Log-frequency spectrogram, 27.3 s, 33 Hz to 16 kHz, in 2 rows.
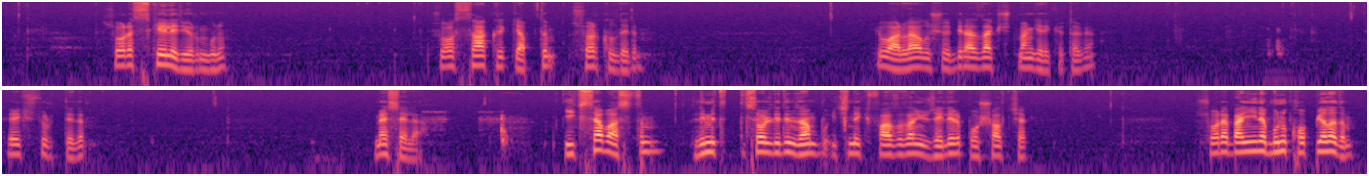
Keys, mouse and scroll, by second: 0.9 s, 5.6 right click, 6.3-9.4 middle drag, 9.4 s, 12.1 s, 12.9 e, 14.8 Tab, 15.1 scroll down 1, 15.4 scroll up 2, 15.5 Tab, 16.1-17.7 middle drag, 17.7-18.2 scroll up 2, 18.2-21.1 middle drag, 21.1 x, 22.0 scroll up 2, 22.5 middle click, 23.4 scroll down 1, 23.6-24.9 middle drag, 24.9 scroll down 1, 25.4 scroll up 4, 25.9 scroll down 3, 26.2 shift+d.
